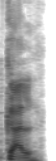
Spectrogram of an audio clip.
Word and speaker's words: Tikal: ¿Cómo se pronuncia? – Tikal. T-I-K-A-L, güey.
